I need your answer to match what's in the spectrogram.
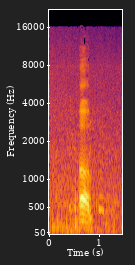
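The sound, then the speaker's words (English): Gusty wind buffets a microphone outdoors in Dubai, a steady low rumble running throughout, with a brief burst of a voice near the middle. “Oh, it's too windy out here”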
